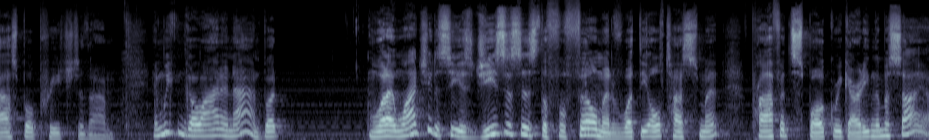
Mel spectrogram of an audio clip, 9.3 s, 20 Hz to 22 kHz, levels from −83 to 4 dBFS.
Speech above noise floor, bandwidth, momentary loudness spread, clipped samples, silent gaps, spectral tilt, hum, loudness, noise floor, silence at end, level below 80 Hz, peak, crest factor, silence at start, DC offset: 34 dB; over 20 kHz; 14 LU; under 0.1%; none; -4.5 dB/octave; none; -25 LUFS; -59 dBFS; 0 s; -64 dBFS; -8 dBFS; 18 dB; 0 s; under 0.1%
